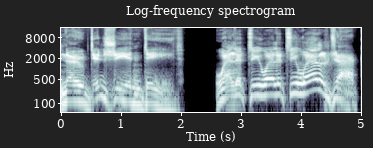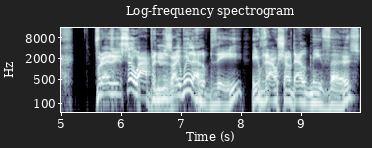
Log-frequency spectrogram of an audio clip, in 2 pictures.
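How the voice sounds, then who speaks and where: A man puts on a character voice, speaking at a fairly slow pace with a fairly low pitch. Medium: read story.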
